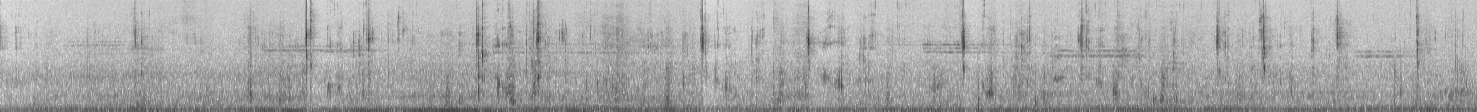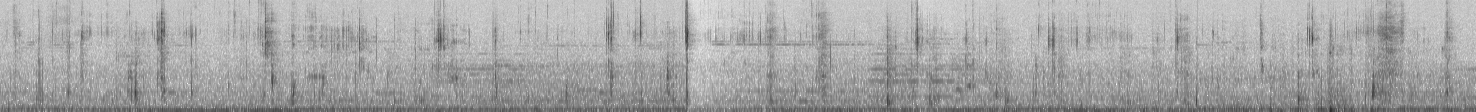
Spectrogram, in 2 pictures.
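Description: Close-up chewing and mouth sounds of people eating mouthfuls of rice and fish curry by hand, with many short wet clicks and smacks. A steady low hum runs underneath.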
